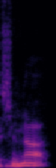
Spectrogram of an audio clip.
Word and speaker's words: Chenault: And your top receiver, man, I can't even pronounce this name right here. Chenault. Laviska Chenault. Yeah, Chenault.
